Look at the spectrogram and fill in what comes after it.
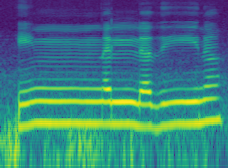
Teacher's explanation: ان الذین آمنوا، ان الذین، نون مشدد گنہ ہوگا، ایک الف کے برابر گنہ کی آواز کو ناک میں ٹھہرائیں گے اور پھر نون کو ادا کریں گے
